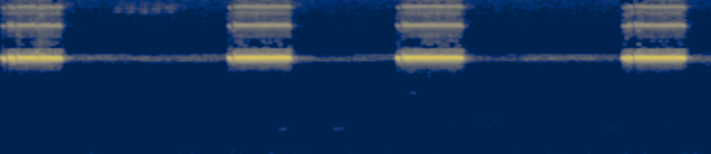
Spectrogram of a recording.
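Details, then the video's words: A nightly cricket at a window: four loud, high, metallic trills of about half a second each, evenly spaced over several seconds, with quiet low hum between them. "My private cricket singing every night at my window"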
